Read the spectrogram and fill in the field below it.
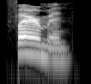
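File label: "firemen", British English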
